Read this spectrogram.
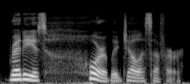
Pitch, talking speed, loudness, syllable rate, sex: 185 Hz, 190 wpm, -16 LUFS, 5.8 syllables/s, female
